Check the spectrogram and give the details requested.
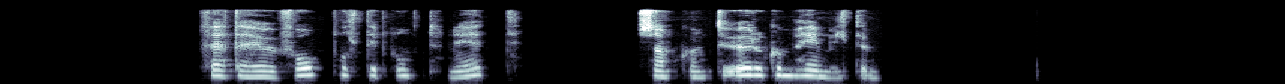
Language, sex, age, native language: Icelandic, female, 40-49, Icelandic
